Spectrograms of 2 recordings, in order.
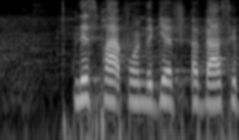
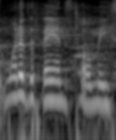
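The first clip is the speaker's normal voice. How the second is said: usual speaking voice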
